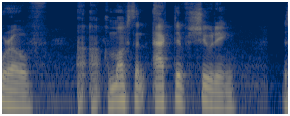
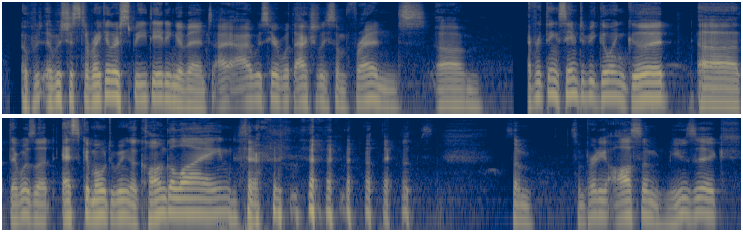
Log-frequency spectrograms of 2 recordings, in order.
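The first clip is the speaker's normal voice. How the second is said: usual speaking voice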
